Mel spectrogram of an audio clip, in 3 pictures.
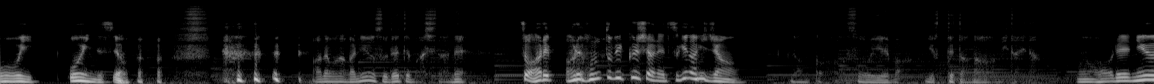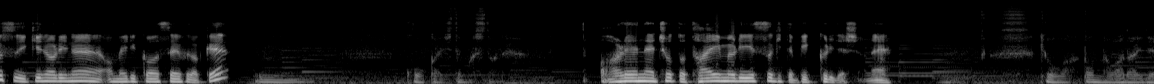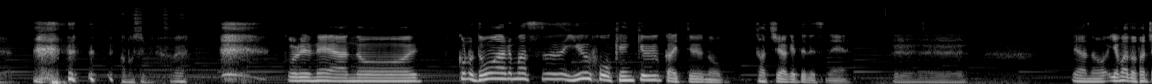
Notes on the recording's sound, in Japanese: リモートラジオ録音に失敗して聞きづらくてすみません。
